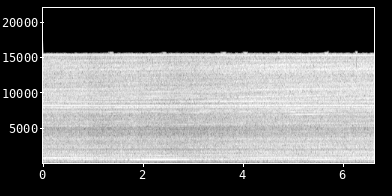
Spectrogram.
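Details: Hotpoint Ultima WT960 washing machine (7kg) test spin after repair with a brand new replacement drive belt; even, steady drum whir at speed, no thumping, squeal or slapping; smooth healthy spin cycle.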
